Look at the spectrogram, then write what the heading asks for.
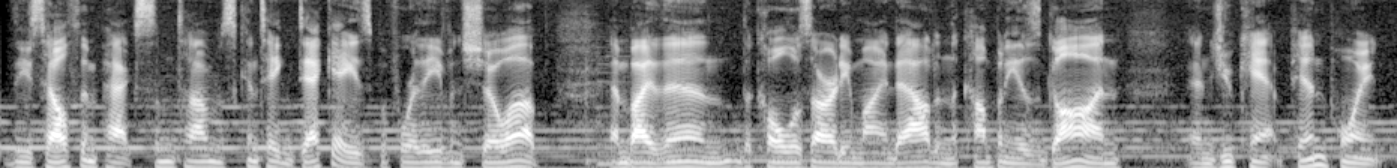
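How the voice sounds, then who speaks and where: A man's voice: low voice, steady tone, moderate pace, over music. A man in his thirties from West Virginia, a local resident speaking in a documentary interview outdoors. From West Virginia, United States. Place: outdoors in woods.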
